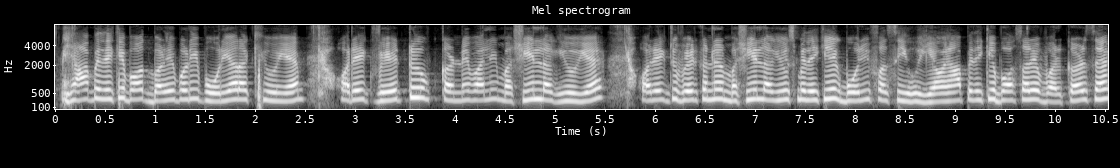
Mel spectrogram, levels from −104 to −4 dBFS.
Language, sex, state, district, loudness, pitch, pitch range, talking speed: Hindi, female, Bihar, Supaul, -12 LUFS, 290 Hz, 270-310 Hz, 245 wpm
